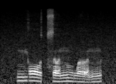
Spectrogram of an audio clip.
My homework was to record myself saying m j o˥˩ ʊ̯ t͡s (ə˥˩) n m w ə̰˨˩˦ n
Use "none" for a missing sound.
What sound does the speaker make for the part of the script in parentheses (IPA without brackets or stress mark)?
ə˧˥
